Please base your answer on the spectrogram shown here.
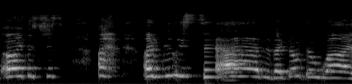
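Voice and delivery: high-pitched, hammed-up sadness; mock sad feelings. Voicing the feelings for a client, mock sad and high. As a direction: play a pouting, upset feeling. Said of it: "the feelings are like".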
